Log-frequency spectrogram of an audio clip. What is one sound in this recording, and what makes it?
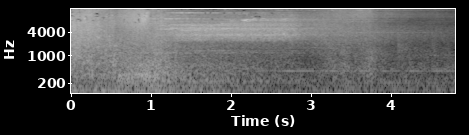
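A loud triumphant fanfare bursts out with a deep boom and then fades.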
